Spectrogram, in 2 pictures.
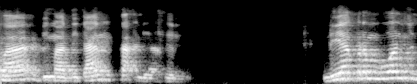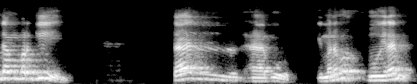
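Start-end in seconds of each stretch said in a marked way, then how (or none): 5.9-7.1 slow Tazhabu, tongue bitten on the dh sound; careful Arabic model word. Shown as a demonstration. Teacher models Tazhabu slowly, biting the tongue. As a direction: stretch out Tazhabu for students to copy. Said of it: "Zalnya digigit".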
